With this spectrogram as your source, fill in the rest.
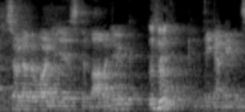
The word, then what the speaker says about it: Babadook: so another one is The Babadook.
